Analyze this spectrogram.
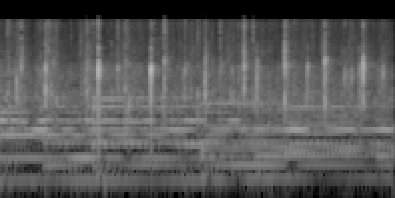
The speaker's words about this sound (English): Keep clapping.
